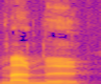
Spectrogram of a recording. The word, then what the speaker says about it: Malmö: They looked in the driving seat after 10 minutes when they were 2-0 up, and they let Malmer, I believe they're pronounced, I was told. – Well, we got told the other night that we were pronouncing it correctly when we said Malmö. – Malmö. – Malmö. Malmö. Right. Yep. Well, I'm going to call them Malmö.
